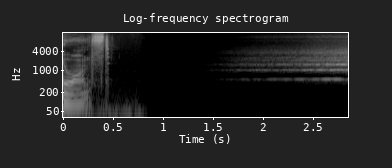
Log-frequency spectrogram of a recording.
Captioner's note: voiceover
